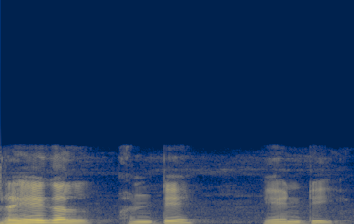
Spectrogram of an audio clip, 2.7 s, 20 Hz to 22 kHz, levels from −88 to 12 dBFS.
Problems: constant background noise, background conversations at intervals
